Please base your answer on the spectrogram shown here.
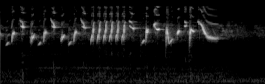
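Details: Goldfinch song meant for tutoring young birds, a quick run of sharp twittering notes leading into a brief fast trill, then slurred chirps fading out after two seconds.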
